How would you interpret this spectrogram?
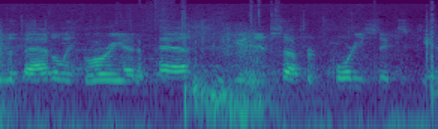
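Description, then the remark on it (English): A heavy cannon blast at a reenactment of the Battle of Glorieta Pass booms out midway and rolls into a long, low rumble, with shouting voices before and after and another sharp report near the end. “And in the ringing half-silence that follows nearly an hour of sustained cannon fire”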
